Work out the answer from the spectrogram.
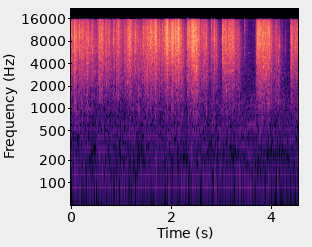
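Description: Aluminium foil crinkling as it is folded by hand into a wrap. It comes in uneven bursts, with a brief pause a little past three seconds in.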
